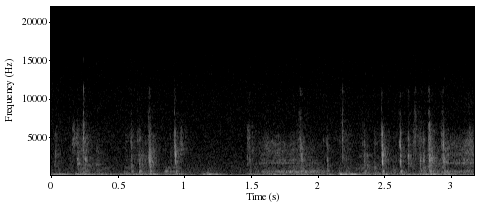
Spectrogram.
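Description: Steady keyboard typing and mouse clicks during a Rocket League match, with quick irregular taps near the mic and a low background hum, no talking.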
